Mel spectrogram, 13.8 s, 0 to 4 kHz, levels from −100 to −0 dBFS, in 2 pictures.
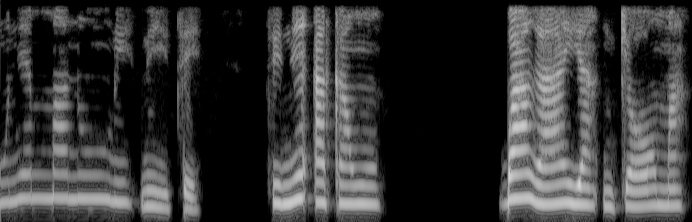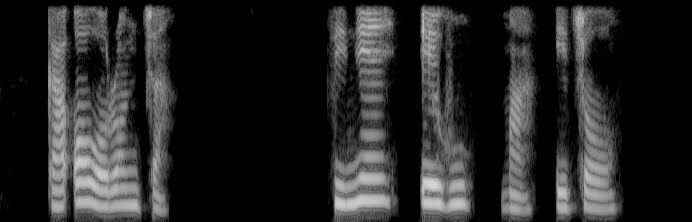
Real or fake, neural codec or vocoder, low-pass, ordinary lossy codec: real; none; 3.6 kHz; none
